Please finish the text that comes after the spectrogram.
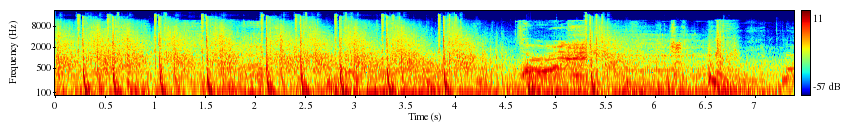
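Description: Pistol shots ring out in Alan Wake II, a rapid run of sharp, loud reports at irregular intervals, followed by a short stretch of creaks and mechanical clatter between the bursts.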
